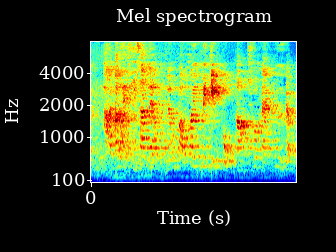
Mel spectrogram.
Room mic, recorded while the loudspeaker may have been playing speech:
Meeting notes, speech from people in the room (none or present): none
